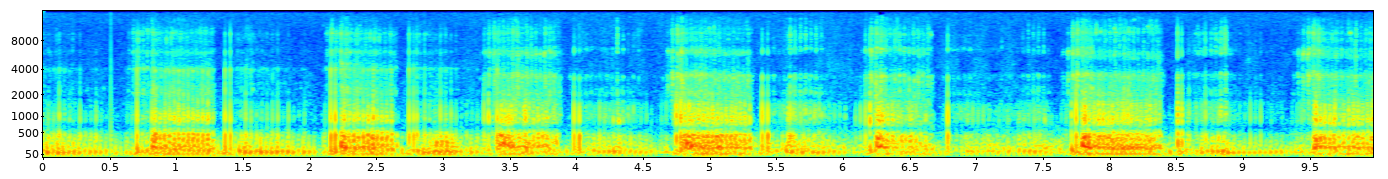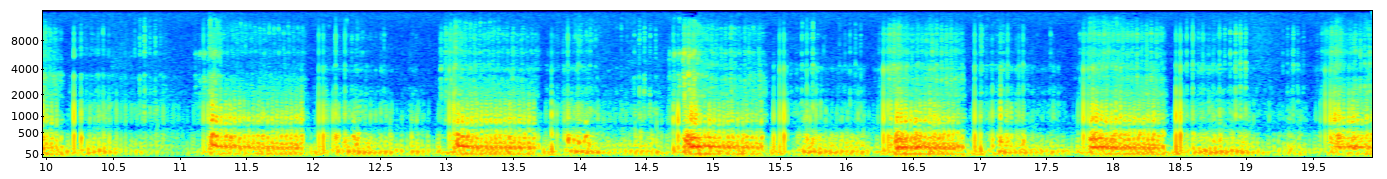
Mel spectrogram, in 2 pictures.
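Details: Continuous cat purr, deep and throbbing, rising and falling with each breath in an even rhythm; nothing else audible beyond the close rumble.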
